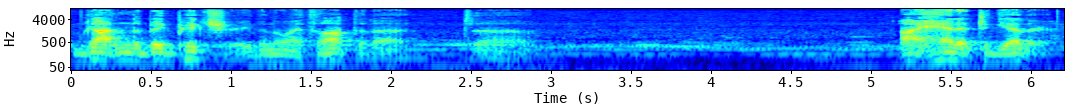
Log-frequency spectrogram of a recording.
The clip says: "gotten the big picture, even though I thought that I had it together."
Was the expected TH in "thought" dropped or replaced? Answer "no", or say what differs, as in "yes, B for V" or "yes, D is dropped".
no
